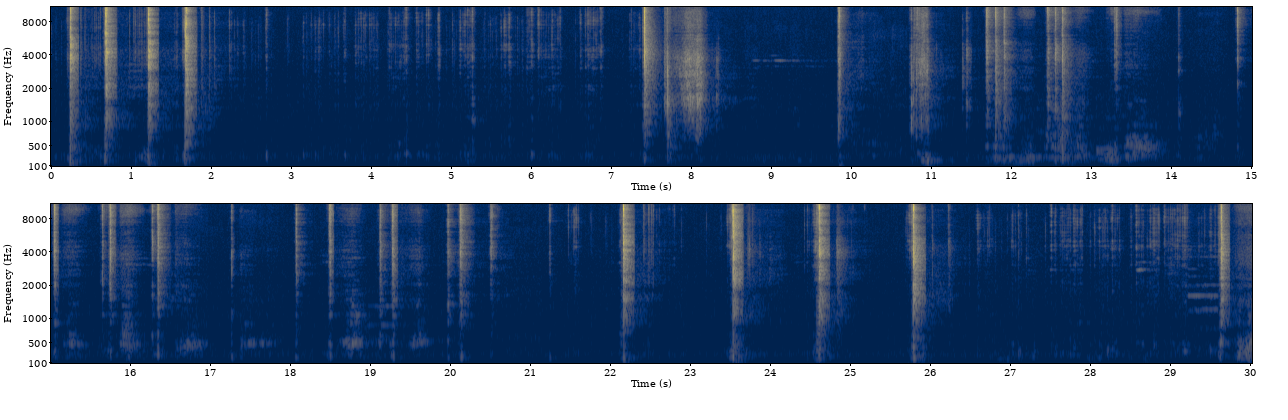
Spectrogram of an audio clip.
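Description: Small magnetic balls clicking together as sheets of them are handled, bent and set down: sharp single clicks at irregular intervals, with a few short rattling clusters as the balls shift against each other.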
